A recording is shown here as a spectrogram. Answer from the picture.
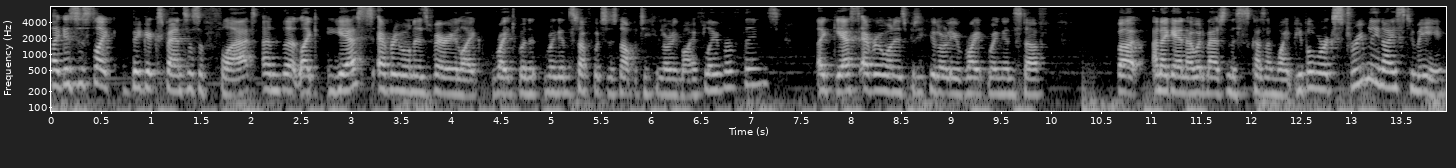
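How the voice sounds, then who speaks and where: A woman talks very quickly while music plays behind her. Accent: American. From Northern Ireland. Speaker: video game streamer. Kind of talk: casual gaming livestream chat.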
